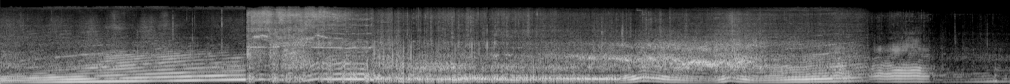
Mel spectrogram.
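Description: A rally car engine roars and revs hard, rising and falling in pitch as it shifts gears.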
